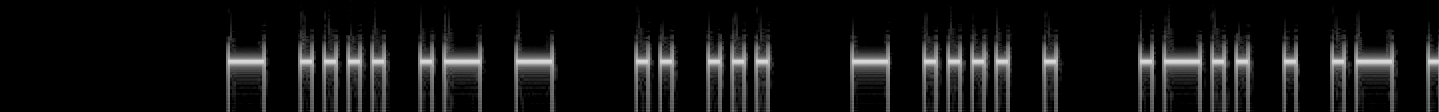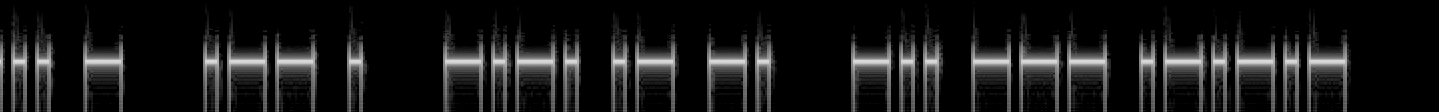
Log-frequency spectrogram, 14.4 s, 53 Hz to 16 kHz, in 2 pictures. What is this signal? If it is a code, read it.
Morse code, heard as a keyed tone, about 20 wpm, 700 Hz. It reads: THAT IS THE LEAST WE CAN DO.
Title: Sentences from Top 700 Words 20wpm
